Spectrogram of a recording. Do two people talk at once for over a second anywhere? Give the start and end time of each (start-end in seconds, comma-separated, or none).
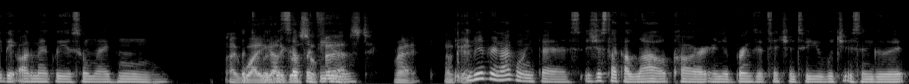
2.4-3.6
